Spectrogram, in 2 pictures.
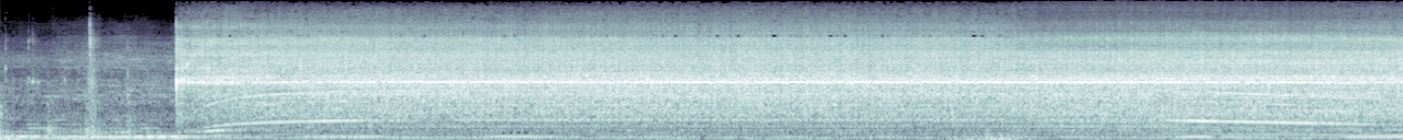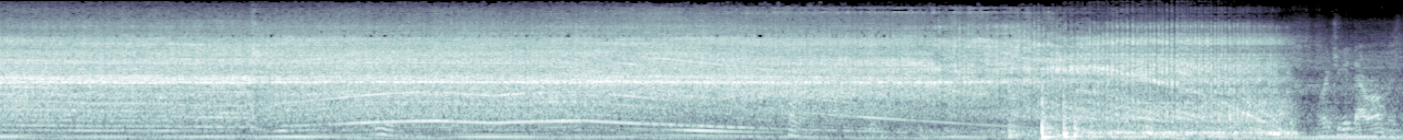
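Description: Corded Ryobi angle grinder switched on about two seconds in and run steadily against a tube. Its pitch sags and recovers as it bears on the work. It is switched off about a second before the end.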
